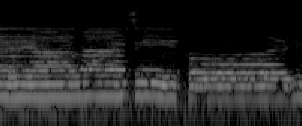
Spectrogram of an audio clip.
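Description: A woman singing a slow worship song unaccompanied, holding long steady notes: a long note, a shorter one, a quick breath about two and a half seconds in, then another long held note that ends just before the close.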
